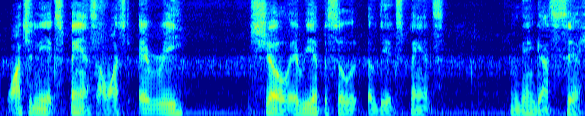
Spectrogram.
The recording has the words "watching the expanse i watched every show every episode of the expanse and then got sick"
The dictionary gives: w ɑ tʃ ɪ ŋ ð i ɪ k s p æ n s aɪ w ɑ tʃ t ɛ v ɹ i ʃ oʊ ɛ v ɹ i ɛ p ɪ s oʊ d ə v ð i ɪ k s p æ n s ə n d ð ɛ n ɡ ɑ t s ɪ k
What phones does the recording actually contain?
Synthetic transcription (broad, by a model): w ɑ tʃ ɪ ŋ ð i ɪ k s p æ n s aɪ w ɑ tʃ t ɛ v ɹ i ʃ oʊ ɛ v ɹ i ɛ p ɪ s oʊ d ə v ð i ɪ k s p æ n s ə n ð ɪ n ɡ ɑ t s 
